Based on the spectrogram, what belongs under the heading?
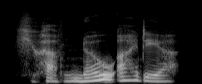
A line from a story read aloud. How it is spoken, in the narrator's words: Aaron muttered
